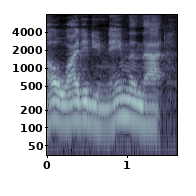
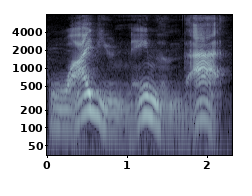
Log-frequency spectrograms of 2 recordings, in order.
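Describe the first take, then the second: First: It is asked in a light, casual tone. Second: It is asked in a sharp, accusatory tone.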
